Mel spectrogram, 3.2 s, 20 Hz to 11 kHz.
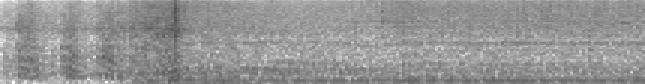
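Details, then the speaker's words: Audi TT Mk1 Roadster with known lumpy running and electrical faults (split wiring), just started for an OBD2 scan: engine catches and settles to idle but the beat wavers unevenly; rough running after start. "can probably hear there it's a little bit lumpy but what we'll do is we'll run a full scan now on the car"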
